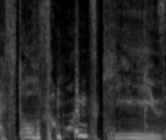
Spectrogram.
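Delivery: mock very high, drawn-out, frantic panic. Acting out being the one frantically calling about stolen keys: frantic phone call. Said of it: "you don't wanna be the one frantically calling".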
